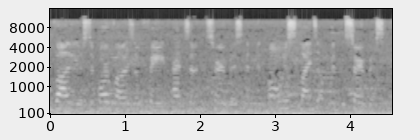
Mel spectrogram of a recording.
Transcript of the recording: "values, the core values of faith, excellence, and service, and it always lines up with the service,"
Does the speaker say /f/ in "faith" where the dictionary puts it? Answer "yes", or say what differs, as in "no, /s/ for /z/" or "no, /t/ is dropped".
no, /p/ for /f/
